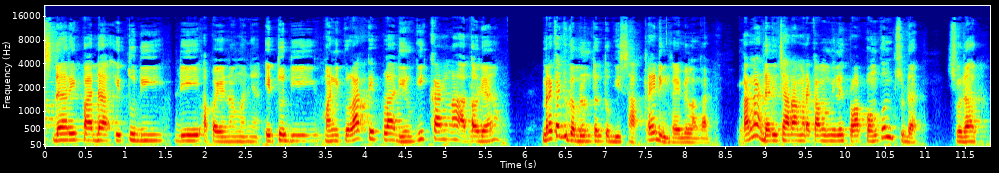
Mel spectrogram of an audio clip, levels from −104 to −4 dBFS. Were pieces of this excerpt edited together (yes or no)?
no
